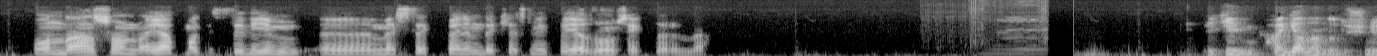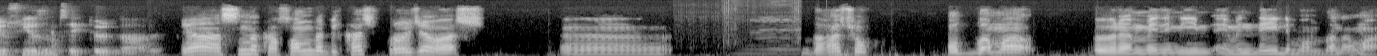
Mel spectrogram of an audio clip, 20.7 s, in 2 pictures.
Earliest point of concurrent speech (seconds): none

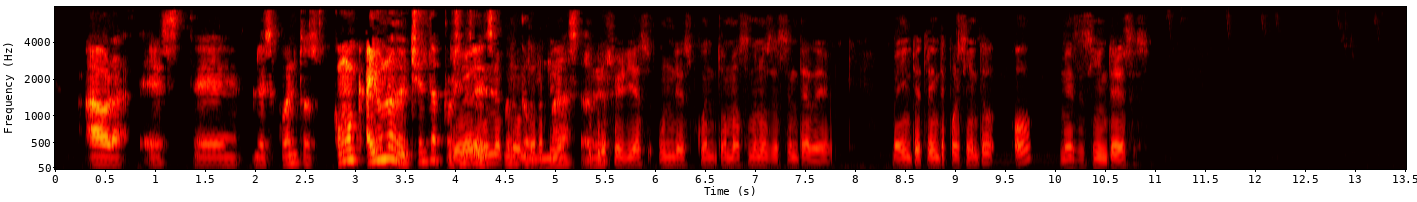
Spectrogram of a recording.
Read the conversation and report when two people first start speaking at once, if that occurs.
3.9 s

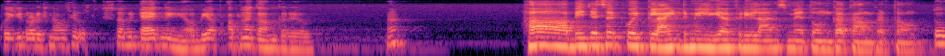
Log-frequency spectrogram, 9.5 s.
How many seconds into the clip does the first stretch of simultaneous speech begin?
none

